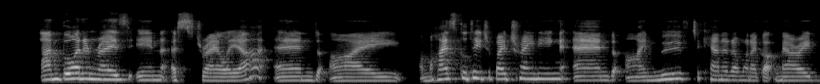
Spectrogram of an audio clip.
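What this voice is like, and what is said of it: Slight Australian twang accent. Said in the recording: “you've also got a little twang to your accent ... you're living in Canada, but you're not from Canada”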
